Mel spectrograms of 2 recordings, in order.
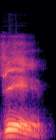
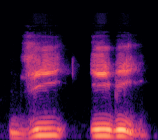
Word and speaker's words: Geb: And his father's name is Jeb. Geb.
